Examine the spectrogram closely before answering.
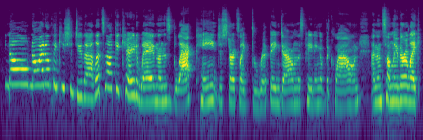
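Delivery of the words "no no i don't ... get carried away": much higher, a bit louder, anxious puppet voice; imitating the notepad puppet's high, anxious protest; nervous notepad puppet. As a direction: squeak it out like a fretful cartoon notebook. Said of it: "the main, like, notepad dude's like".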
